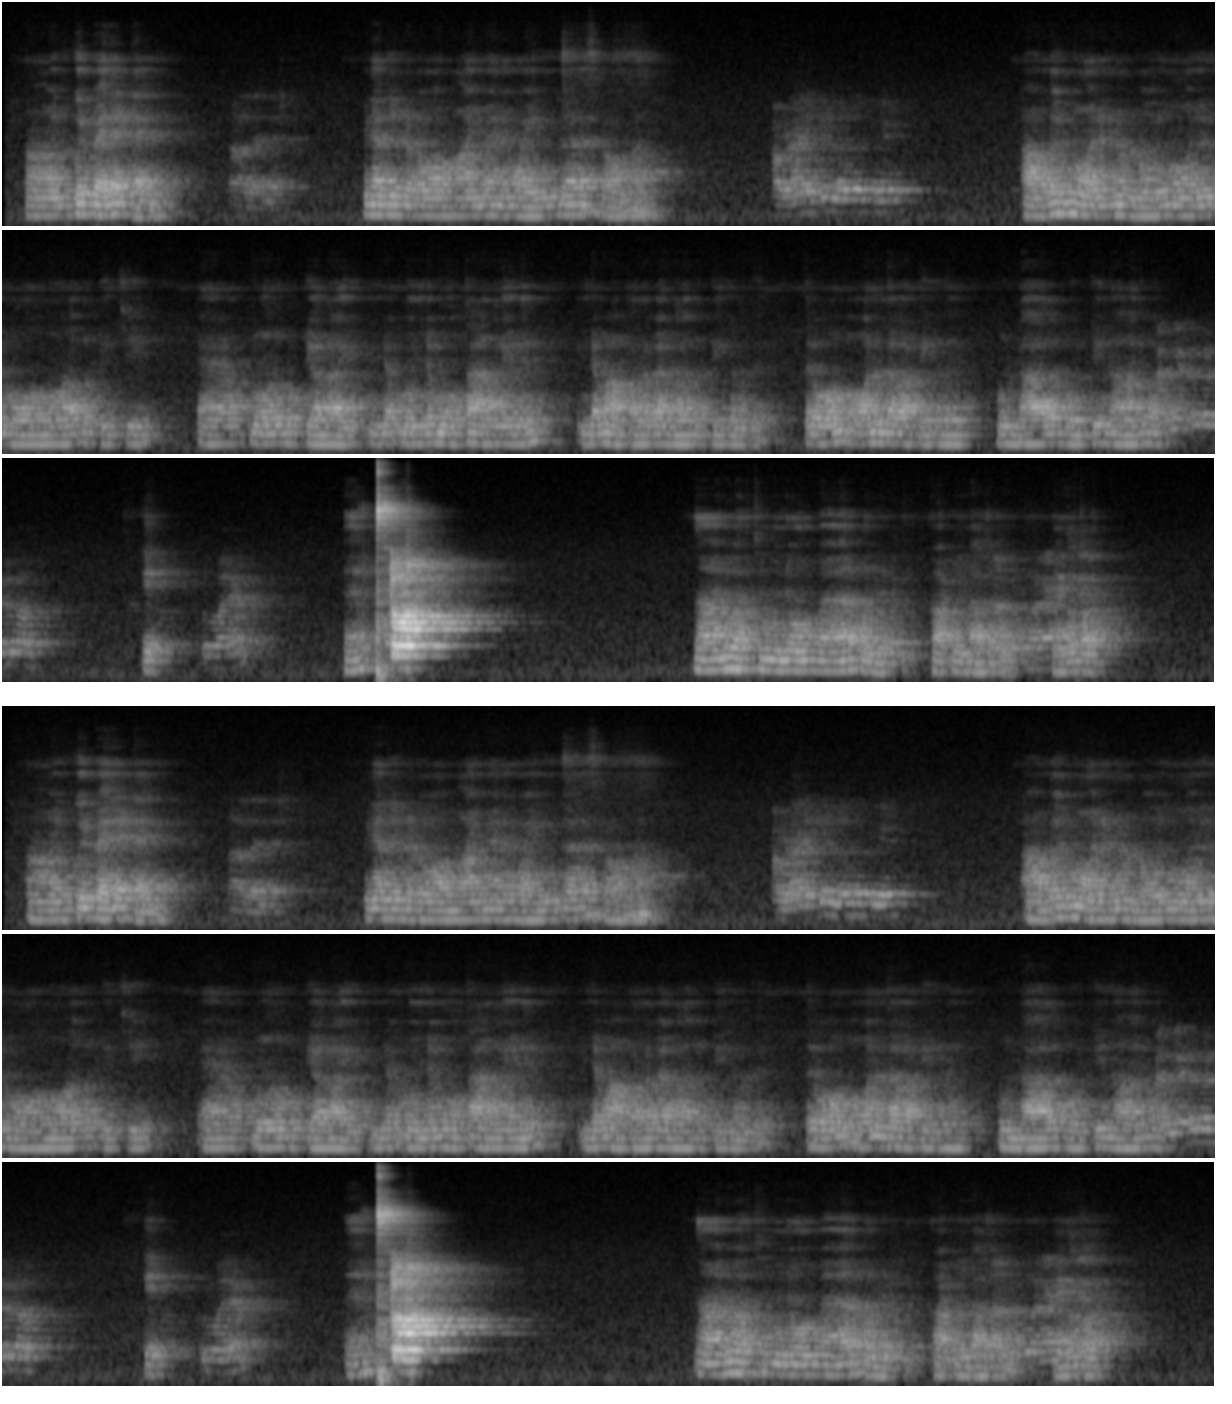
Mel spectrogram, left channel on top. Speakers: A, on the left; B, on the right.
A: ആ എനിക്കൊരു പെര ഇട്ടായിന്
B: ആ അതന്നെ
A: പിന്നെ അതല്ലടോ അമ്മായിമ്മേണെൻങ്കിൽ ഭയങ്കര സ്ട്രോങ്ആണ്
B: അവിടെ ആരെക്കെഇളേങ്ങൾക്ക്
A: അവിടെ ഒരു മോനന്നെ ഉള്ളു ഒരു മോന ഒരു മോളും മോള കെട്ടിച്ച് ഏ മൂന്ന് കുട്ട്യേളായി ഇൻ്റെ മൂത്താങ്ങളെണ് ഇന്റെ മാപ്പലെൻന്റെ പെങ്ങളെ കെട്ടീക്കണത് ഓൻ ഓനെന്താ കാട്ടീക്കണ മുണ്ടാതെ പോയിട്ട് നാല്
B: അങ്ങട്ടും ഇങ്ങട്ടും ന
A: എ
B: തുംമാരാ
A: ഏ സ്ട്രോങ്ങ നാലു വർഷം മുന്നേ ഓൻ വേറെ
B: അങ്ങോട്ടും
A: പെണ്ണെട്ടി
B: ഇങ്ങോ അങ്ങോട്ടും
A: മുണ്ടാതെ
B: ഇങ്ങോട്ടും നാത്തൂമാരാണ്
A: പോയിട്ട് ഞങ്ങള്ബടെ
B: ചോദിച്ച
